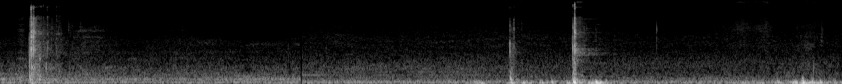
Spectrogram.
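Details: RockShox Pike fork on a 2020 Canyon Spectral AL, while riding: sharp, isolated pops and clicks over low rumble; fork or frame source suspected, not confirmed; subject of a warranty claim.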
